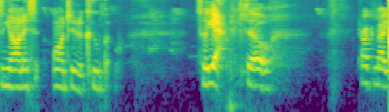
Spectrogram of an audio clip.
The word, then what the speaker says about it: Giannis Antetokounmpo: It's Giannis Antetokounmpo.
